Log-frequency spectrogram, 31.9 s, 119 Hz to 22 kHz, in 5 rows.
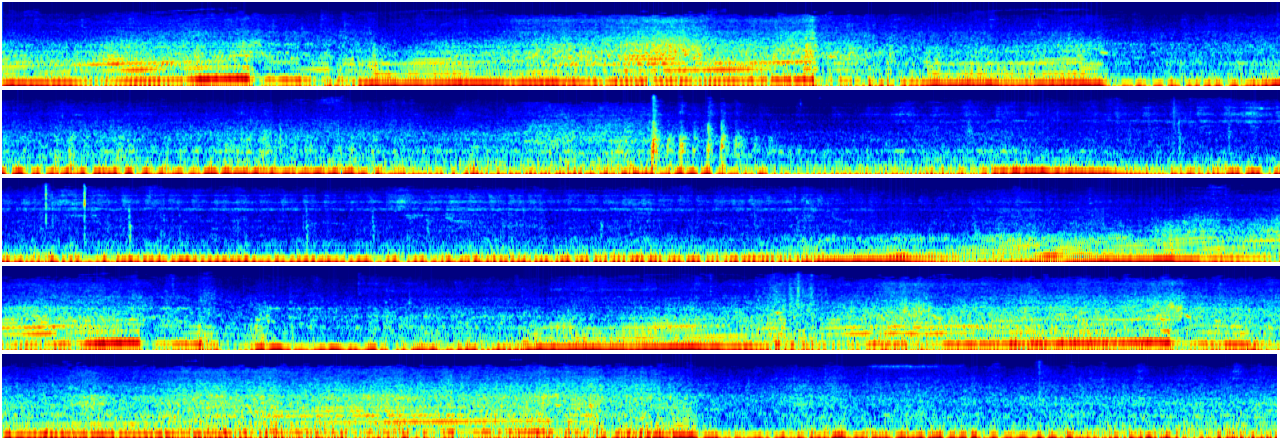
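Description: Turbocharged 2.0-litre four-cylinder (Z20LET) engine in a Vauxhall Astra van, heard from inside the cab: two hard accelerations, one near the start and one past the middle. Each time the revs climb, drop at a gear change and climb again. In between it cruises steadily, and the revs fall off once.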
